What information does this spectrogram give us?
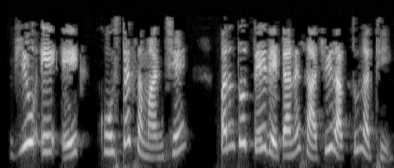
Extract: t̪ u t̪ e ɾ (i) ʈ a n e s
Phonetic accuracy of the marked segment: incorrect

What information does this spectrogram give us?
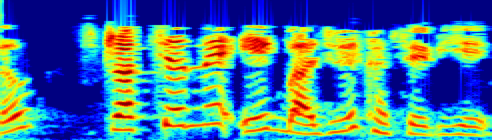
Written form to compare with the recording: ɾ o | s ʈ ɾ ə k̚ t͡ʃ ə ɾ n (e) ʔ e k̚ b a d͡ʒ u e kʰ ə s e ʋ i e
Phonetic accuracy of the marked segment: correct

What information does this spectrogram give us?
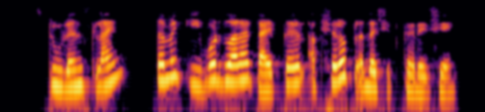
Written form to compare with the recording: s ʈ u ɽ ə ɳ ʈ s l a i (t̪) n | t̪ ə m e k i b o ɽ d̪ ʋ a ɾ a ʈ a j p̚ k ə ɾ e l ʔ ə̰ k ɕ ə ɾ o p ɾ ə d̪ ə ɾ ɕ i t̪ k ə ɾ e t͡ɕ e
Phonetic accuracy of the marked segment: incorrect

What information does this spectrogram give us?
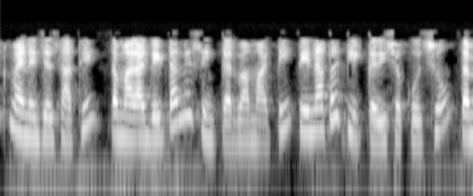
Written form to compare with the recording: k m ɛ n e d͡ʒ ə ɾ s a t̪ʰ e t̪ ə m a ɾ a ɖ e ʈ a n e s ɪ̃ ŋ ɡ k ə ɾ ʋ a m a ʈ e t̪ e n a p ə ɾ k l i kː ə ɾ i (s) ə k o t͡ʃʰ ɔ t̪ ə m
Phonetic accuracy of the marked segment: incorrect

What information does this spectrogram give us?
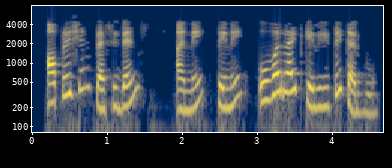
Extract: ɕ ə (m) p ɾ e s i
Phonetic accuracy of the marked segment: incorrect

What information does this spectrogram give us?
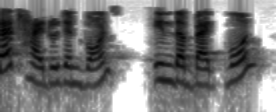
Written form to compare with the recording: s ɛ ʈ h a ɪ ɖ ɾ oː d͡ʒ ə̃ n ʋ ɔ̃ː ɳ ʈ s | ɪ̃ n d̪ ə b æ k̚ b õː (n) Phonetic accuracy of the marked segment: correct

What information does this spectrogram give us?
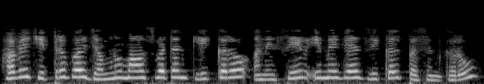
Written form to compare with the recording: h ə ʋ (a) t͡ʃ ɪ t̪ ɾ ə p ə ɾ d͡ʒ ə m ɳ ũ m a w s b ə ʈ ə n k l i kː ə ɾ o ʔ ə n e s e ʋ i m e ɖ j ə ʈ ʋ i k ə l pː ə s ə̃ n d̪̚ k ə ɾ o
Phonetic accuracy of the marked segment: incorrect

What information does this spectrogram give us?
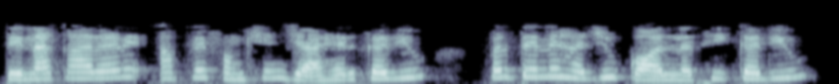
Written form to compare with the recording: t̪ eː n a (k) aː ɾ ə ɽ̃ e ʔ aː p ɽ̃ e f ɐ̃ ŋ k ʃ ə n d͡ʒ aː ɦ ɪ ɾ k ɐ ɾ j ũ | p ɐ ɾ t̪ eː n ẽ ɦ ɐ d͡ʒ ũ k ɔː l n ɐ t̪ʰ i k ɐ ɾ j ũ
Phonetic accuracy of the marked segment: correct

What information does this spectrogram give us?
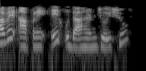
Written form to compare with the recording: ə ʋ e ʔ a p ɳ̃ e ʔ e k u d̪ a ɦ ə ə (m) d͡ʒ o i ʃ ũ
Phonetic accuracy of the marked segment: incorrect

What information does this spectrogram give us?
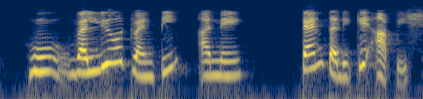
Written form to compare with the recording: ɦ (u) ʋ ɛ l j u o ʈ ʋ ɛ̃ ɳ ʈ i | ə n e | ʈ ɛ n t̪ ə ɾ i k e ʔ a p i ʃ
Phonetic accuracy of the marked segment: incorrect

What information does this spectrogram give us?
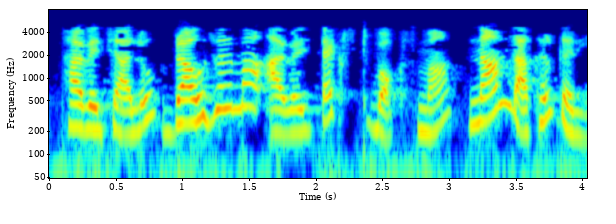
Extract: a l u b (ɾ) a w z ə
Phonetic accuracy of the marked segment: correct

